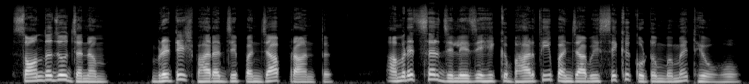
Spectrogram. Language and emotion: Sindhi, neutral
